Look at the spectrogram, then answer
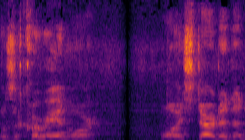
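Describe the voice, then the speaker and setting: Pitched fairly high, a man keeps his intonation fairly even while noticeable background noise runs underneath. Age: 80s+. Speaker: Korean War veteran. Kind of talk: interview answer.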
